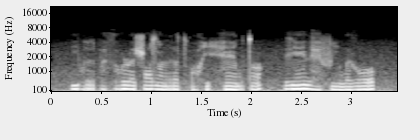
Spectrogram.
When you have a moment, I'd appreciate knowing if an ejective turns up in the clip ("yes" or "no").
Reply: yes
